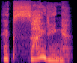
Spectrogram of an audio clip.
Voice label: Female Human Wow

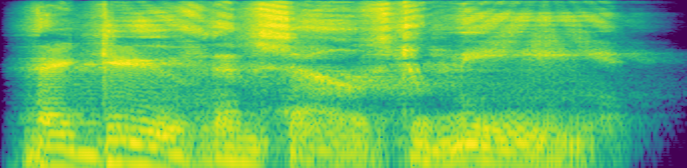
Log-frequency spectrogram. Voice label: Male Old God Trigger Shadowflame

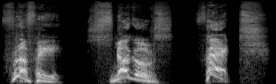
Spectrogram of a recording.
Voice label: Male Orc Play

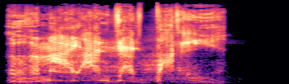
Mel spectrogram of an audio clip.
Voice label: Male Undead

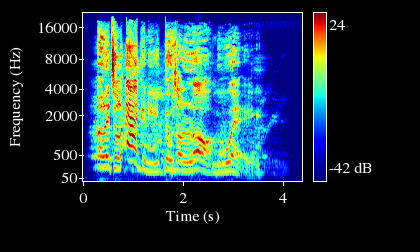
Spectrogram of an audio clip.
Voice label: Female Darkglare Play

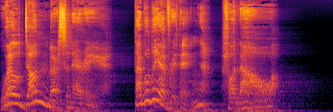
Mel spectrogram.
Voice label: Female Dragon Bark; Onyxia

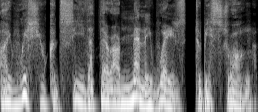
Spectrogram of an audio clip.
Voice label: Male Orc Idle; Thrall; Garrosh; Mission8

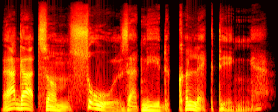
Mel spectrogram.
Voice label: Male Troll Bark

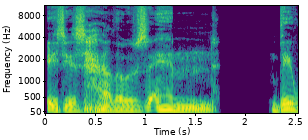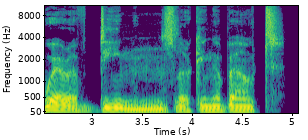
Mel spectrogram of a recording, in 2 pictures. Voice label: Male Night Elf happy Halloween

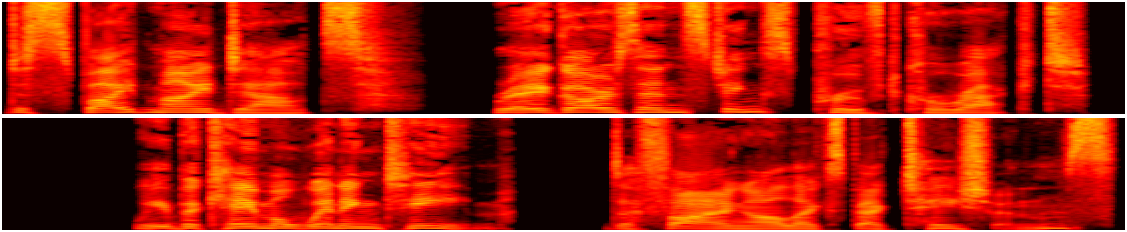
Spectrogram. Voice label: Female Blood Elf

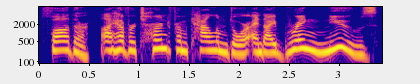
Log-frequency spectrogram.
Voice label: Female Human Mission Intro; Cariel; Mission3 Intro

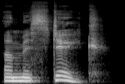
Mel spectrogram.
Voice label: Female Dragon Emote Oops

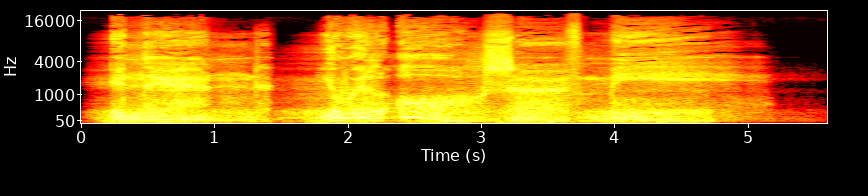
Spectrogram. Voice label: male undead; Arthas

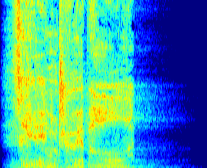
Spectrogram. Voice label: Male Faceless Play

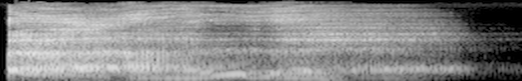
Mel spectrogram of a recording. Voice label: Female Dragon Death

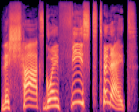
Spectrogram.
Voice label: Female Troll Loss; Hooktusk

